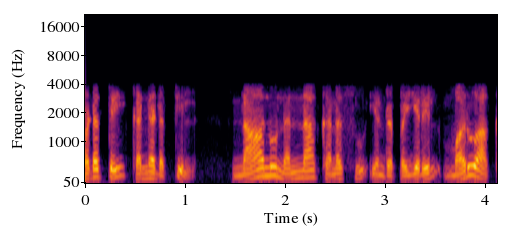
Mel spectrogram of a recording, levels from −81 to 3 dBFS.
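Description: From start to finish the speech has been through a GSM full-rate codec, and the damage is plainly audible. That coder keeps only a crude model of the vocal tract, excited by a sparse pulse train, so voicing comes out buzzy and gravelly, with a rate that fits 13 kbps. The band is phone-narrow, roughly 200 Hz to 3.6 kHz, with nothing at all above 3.8 kHz, so sibilants sound dull and clipped.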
